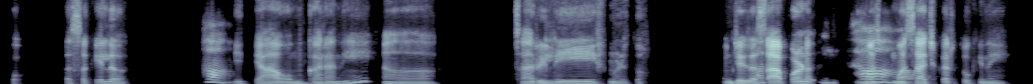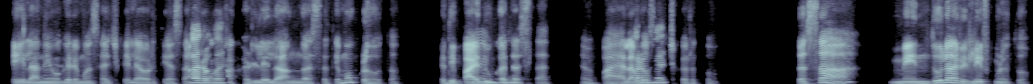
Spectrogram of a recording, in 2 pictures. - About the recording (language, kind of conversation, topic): Marathi, podcast, तणाव कमी करण्यासाठी तुम्ही कोणती साधी पद्धत वापरता?
- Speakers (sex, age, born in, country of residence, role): female, 35-39, India, India, host; male, 50-54, India, India, guest
- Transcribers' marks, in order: trusting: "रिलीफ"; drawn out: "रिलीफ"; in English: "रिलीफ"; anticipating: "अगदी"; in English: "रिलीफ"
